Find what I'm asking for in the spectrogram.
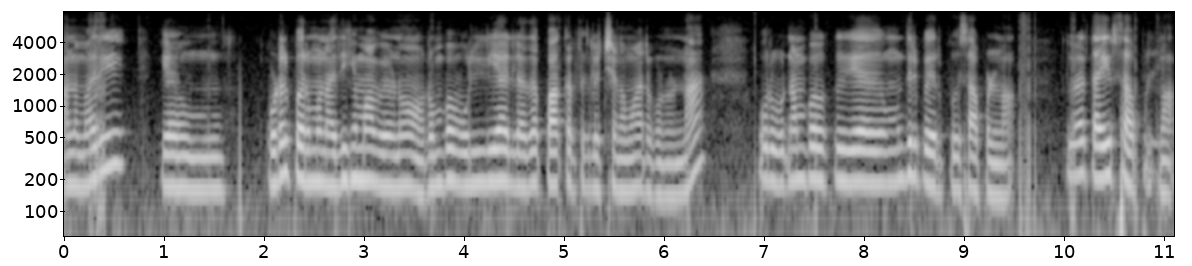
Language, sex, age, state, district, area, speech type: Tamil, female, 45-60, Tamil Nadu, Cuddalore, rural, spontaneous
